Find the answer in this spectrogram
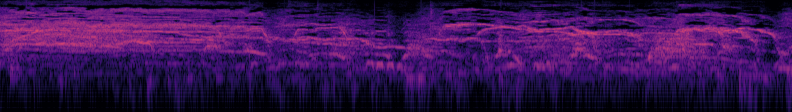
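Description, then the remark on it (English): A crowd of elementary school children cheers and screams in continuous high-pitched excitement after getting news that they no longer have to wear masks, many voices overlapping with rising and falling shrieks, loud throughout. “They were cheering and extremely happy when they got the news.”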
